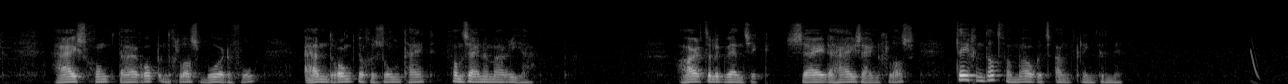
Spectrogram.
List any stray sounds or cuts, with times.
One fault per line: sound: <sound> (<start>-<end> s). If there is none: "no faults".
sound: chirp (12.5-12.6 s)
